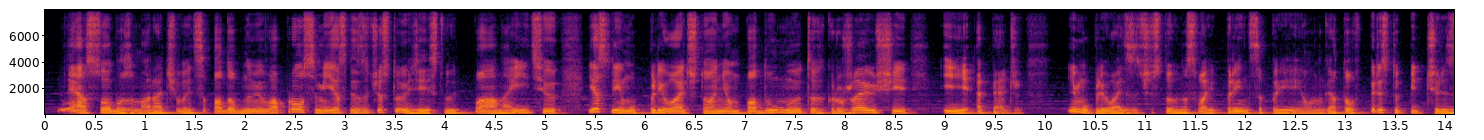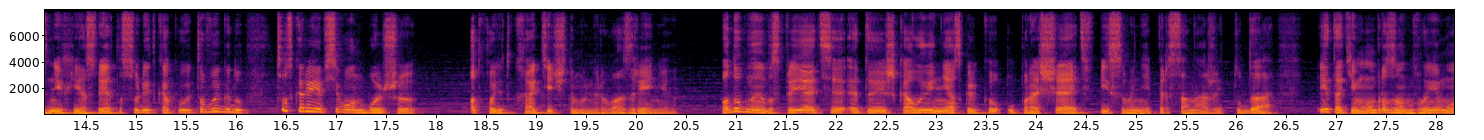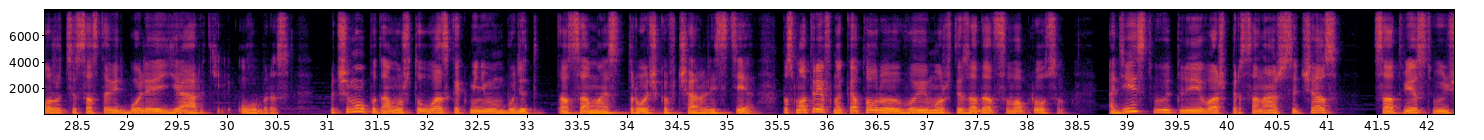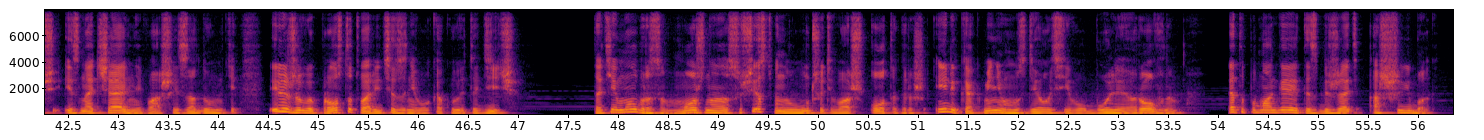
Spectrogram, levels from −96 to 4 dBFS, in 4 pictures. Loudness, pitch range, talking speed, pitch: -26 LUFS, 120-150 Hz, 130 wpm, 130 Hz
